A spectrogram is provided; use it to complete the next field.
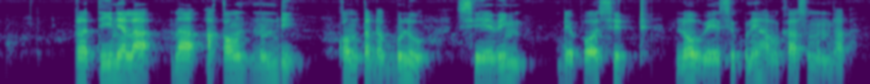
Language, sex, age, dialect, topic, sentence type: Telugu, male, 18-24, Utterandhra, banking, question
